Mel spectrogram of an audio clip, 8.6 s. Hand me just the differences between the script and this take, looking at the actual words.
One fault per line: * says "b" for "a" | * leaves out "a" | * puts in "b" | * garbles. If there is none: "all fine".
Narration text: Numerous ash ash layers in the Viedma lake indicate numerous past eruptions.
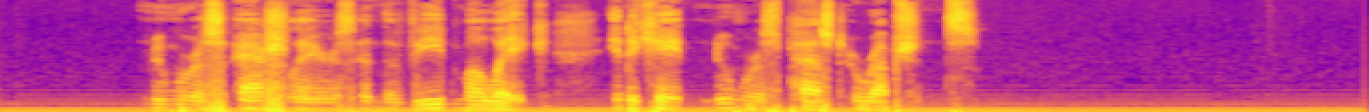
* leaves out "ash"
